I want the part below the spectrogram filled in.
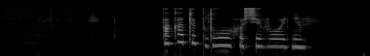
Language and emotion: Russian, sad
